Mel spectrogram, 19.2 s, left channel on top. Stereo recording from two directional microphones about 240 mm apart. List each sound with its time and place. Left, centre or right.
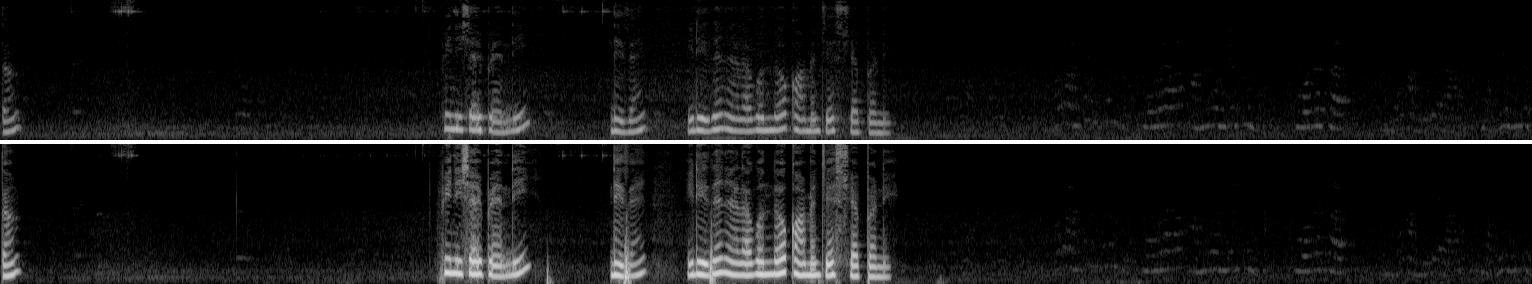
5.5 s a woman's voice: right
7.6 s a woman's voice: right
